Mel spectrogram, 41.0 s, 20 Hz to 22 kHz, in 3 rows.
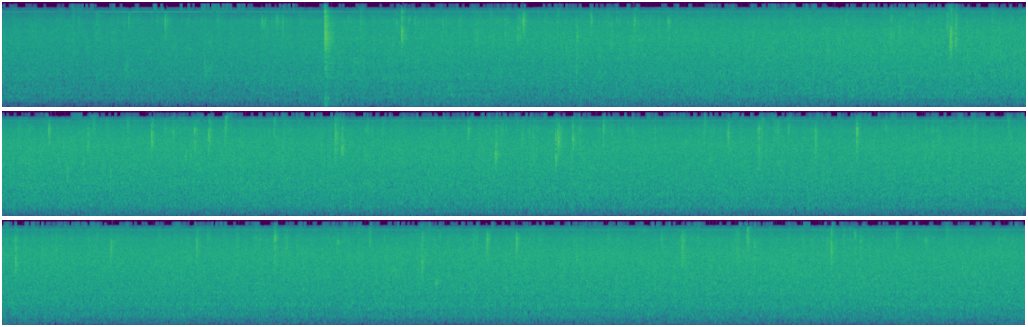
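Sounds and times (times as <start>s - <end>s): steady rain: 0.0s - 40.9s
raindrops tapping close by: 4.2s - 5.5s.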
